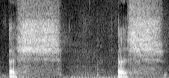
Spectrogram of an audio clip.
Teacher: الشين التي فيها تفشي على رأي بعض أهل العلم، وفيها همس وفيها رخاوة، وبالتالي دائما نجد وجود فتحة قليلة يخرج منها الهواء، وبالتالي يخرج معها الصوت بين وسط اللسان يعني أقبل قليلا ومن الأمام قليلا فيما يتعلق بالجيم، مع بقاء تلك الثغرة فيخرج حرف الشين واضحا سالما بينا في هذا.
